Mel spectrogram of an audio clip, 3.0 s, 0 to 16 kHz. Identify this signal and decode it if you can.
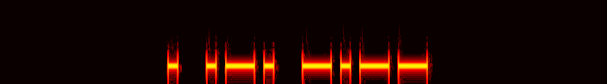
Morse code, heard as a keyed tone, about 25 wpm, 700 Hz. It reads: ERY
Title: Top Three Letter Combinations in Words 25wpm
